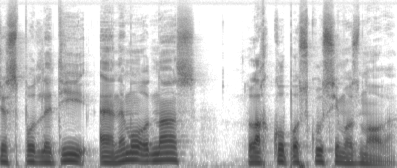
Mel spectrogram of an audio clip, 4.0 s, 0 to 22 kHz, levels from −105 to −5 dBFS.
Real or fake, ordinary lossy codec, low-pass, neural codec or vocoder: real; none; none; none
